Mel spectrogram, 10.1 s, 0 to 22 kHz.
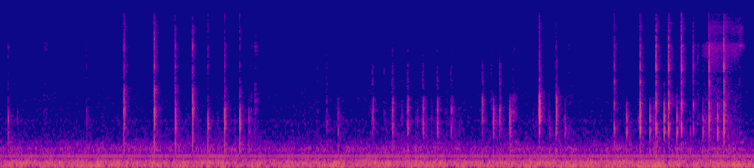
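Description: Buttons on the 24-key remote of an RGB LED strip controller being pressed over and over: faint, irregular clicks, coming in quick runs about halfway through and again near the end.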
